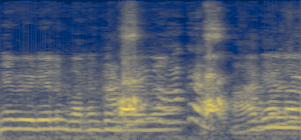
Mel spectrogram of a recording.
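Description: A woman talking in a lively voice, broken by two short sharp vocal bursts near the middle.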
